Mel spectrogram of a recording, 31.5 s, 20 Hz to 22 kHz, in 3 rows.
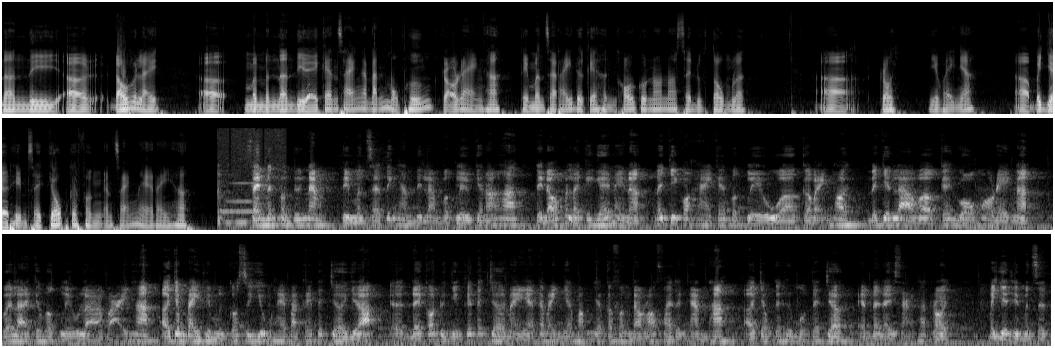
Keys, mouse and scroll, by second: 1.1 click, 2.9 middle click, 4.9-5.2 scroll down 1, 7.2-7.5 scroll up 1, 8.8 click, 12.1 KP_0.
